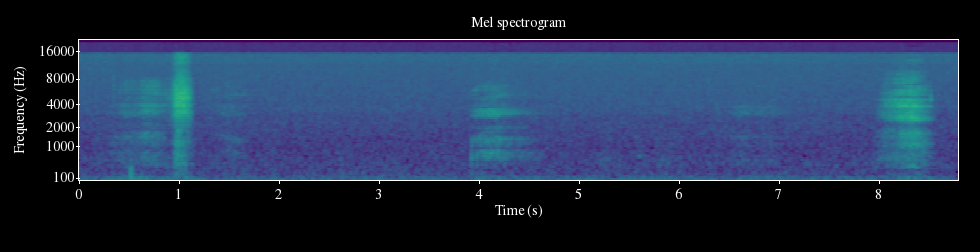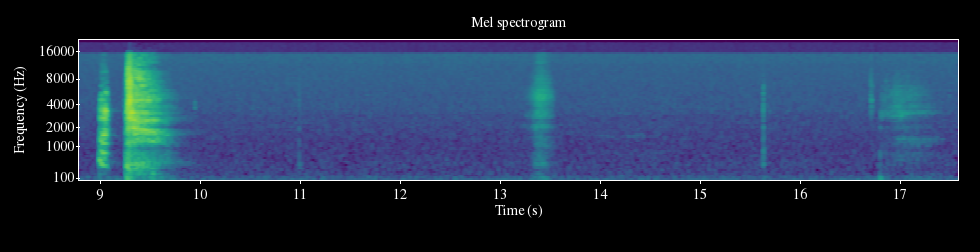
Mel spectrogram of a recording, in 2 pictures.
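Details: A series of sneezes triggered after a shower and blowing the nose: one much louder burst with a sharp double release, the others softer, separated by quiet pauses.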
